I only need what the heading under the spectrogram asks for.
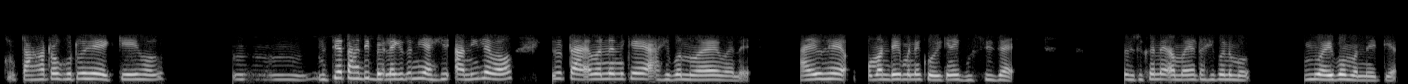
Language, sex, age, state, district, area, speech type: Assamese, female, 18-30, Assam, Dibrugarh, rural, conversation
